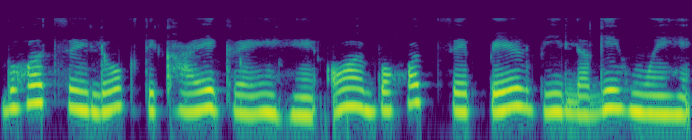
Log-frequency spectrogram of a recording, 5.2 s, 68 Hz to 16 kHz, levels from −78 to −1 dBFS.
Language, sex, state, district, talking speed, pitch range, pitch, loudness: Hindi, female, Madhya Pradesh, Bhopal, 160 wpm, 205-240 Hz, 220 Hz, -14 LUFS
